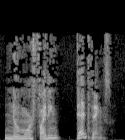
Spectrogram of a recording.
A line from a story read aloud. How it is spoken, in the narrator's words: she said, but her voice wobbled on the last word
